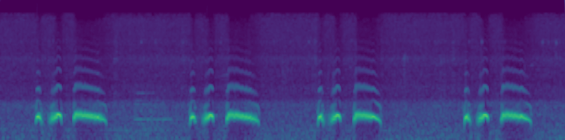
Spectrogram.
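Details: Lure call of a spotted dove at a trapping spot, early morning, rain about to fall: four even phrases, each two short coos then a longer sliding coo, spaced roughly two seconds apart.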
